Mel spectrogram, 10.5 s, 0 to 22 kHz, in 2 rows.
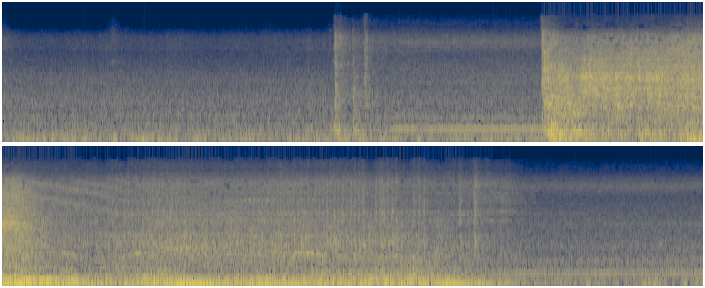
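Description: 1972 International Scout's fuel-injected engine being started: a click and a steady hum, then about four seconds in it catches suddenly and runs loud for a few seconds before settling to a lower idle. The idle air control is unplugged, so the engine is holding idle on the throttle stop screw alone while base idle is set.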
